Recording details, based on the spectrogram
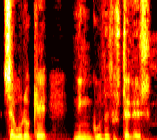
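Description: A man with a Castilian Spanish accent hosting a radio show, narrating a script in a solemn, theatrical, deliberate way with pauses. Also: fairly low pitch, lively intonation, noisy background. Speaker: radio host. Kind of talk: dramatic scripted radio narration introducing horror and adventure stories. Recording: music bed under studio radio voice. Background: music.

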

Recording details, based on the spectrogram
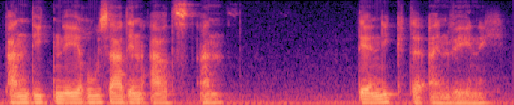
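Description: An actor as the solemn storyteller of a classic radio play, narrating in a measured, grave manner. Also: male voice, low voice, steady tone, slightly rough, full character voice. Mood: solemn, hushed. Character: solemn male storyteller of a tragic tale. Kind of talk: scripted radio drama narration.

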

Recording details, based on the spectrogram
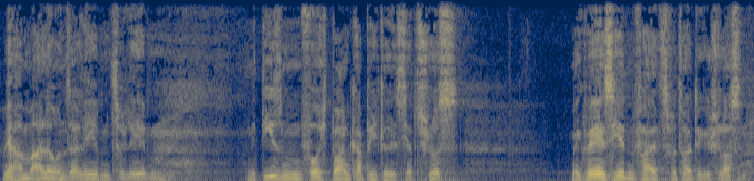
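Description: Husky, sharp-edged bereaved interviewee. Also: male voice, deep voice, moderate pace. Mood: subdued, solemn. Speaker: interviewee in a staged reality radio show. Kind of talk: radio drama acting.

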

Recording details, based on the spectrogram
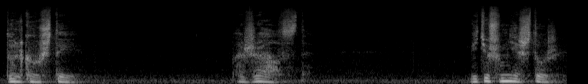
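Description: A man's voice: medium pitch, slow, a bit bright, a little hiss or hum. An actor playing a simple, tender, anxious young provincial man in love in a 1970s Soviet radio play, folksy and earnest. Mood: aching tenderness. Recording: old radio play, faint music behind.

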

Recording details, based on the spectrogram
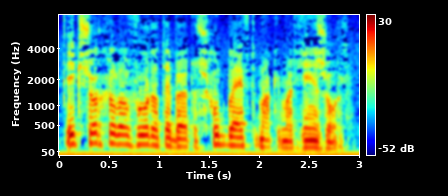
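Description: Patronising upper-crust Flemish schemer played by a man: medium-pitched, controlled, bossy. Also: expressive, brisk, lightly acted. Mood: patronising, controlling. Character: smooth, condescending, bossy well-off male schemer. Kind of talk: naturalistic TV crime drama acting.

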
